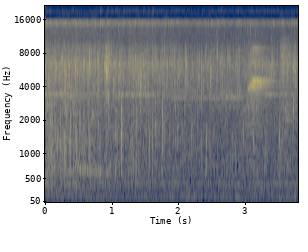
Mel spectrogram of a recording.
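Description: A hilsa (ilish) fish dish boils steadily in a pot, giving a continuous soft bubbling and hissing simmer with occasional louder pops, close and fairly quiet, with no voices.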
